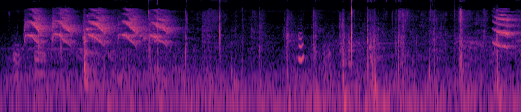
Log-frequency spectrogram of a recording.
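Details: Pet parrot making rapid clicking sounds, about three per second, mixed with bursts of harsh, chirpy squawks near the start and again at the end; indoor background.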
